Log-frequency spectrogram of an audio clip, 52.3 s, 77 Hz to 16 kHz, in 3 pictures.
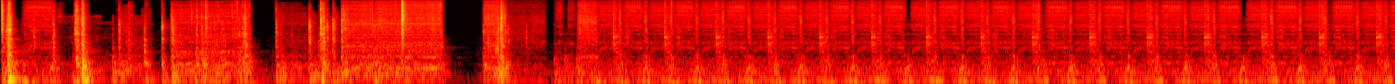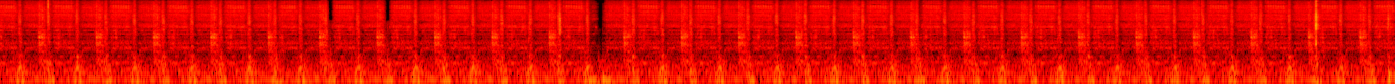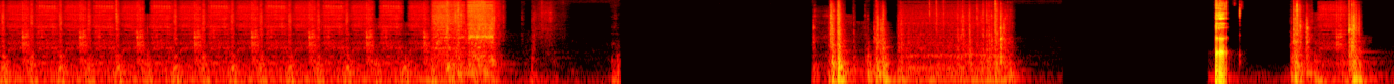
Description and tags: HP PSC2355 printer
Stereo recording of an HP PSC 2355 all in one printer printing one piece of paper.
background, computer, office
